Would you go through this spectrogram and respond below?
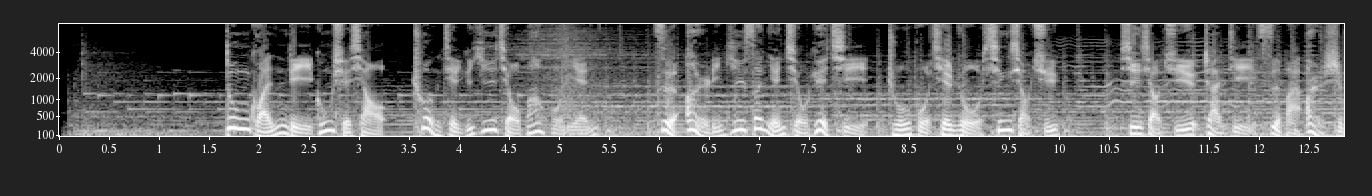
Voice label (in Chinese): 男 解说 示范校建设验收视频解说词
